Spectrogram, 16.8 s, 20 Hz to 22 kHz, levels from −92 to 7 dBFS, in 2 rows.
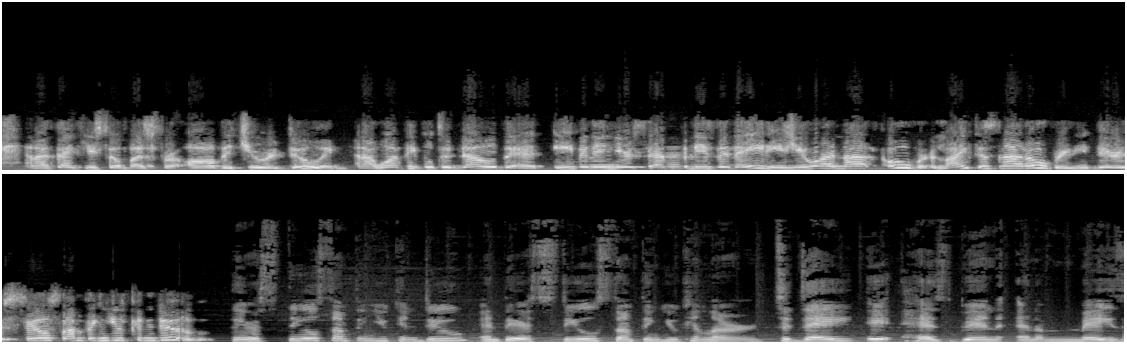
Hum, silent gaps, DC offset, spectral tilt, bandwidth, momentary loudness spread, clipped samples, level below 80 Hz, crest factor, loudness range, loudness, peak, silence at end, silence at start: none; none; under 0.1%; -3.5 dB/octave; 13.5 kHz; 9 LU; under 0.1%; -46 dBFS; 14 dB; 6 LU; -14 LUFS; 0 dBFS; 0 s; 0 s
